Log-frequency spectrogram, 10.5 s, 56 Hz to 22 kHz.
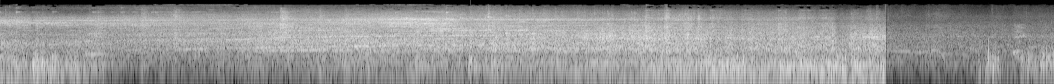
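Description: Blackpool Bombardier Flexity 2 tram moving off and passing close by on the street rails, its motors giving a rising whine over the rumble of the wheels. The sound cuts off suddenly near the end, leaving quieter street noise.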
